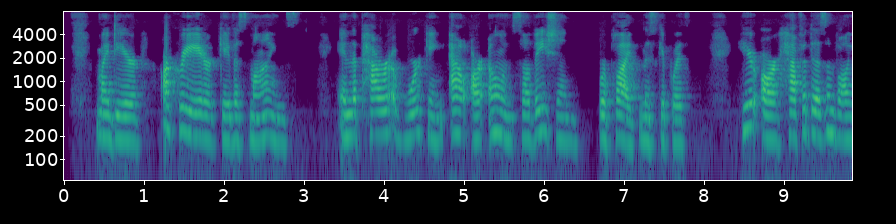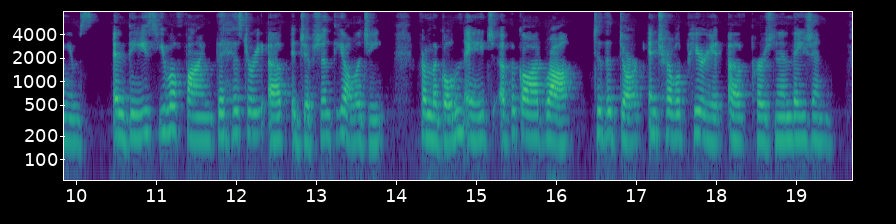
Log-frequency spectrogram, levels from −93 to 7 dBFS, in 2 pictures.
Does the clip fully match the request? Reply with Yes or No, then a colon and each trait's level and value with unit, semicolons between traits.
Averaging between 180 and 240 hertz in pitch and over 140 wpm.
Yes: medium, 185 Hz; average, 160 wpm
